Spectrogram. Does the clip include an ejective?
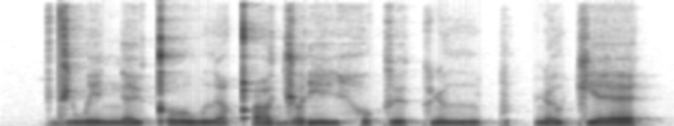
yes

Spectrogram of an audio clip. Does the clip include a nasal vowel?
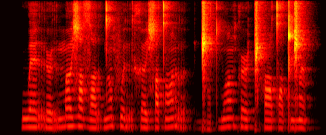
yes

